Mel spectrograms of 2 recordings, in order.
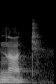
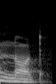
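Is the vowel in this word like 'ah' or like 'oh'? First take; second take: ah; oh. First: The vowel sounds like 'ah'. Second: The vowel sounds like 'oh'. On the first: This is how native speakers say it. "इसको वो लोग नाट बोलते" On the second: This is how we usually say it. "इसको अपन क्या बोलते हैं बेटा"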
